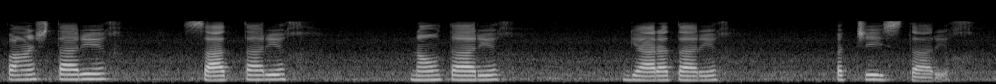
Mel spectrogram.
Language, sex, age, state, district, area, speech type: Urdu, female, 18-30, Telangana, Hyderabad, urban, spontaneous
